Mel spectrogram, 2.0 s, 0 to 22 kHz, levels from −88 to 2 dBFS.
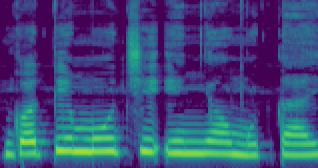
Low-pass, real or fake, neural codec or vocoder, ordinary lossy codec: none; real; none; none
